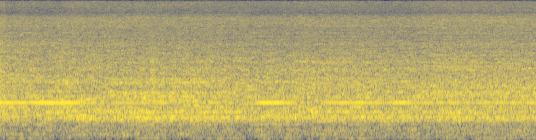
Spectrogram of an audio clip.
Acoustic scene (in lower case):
restroom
